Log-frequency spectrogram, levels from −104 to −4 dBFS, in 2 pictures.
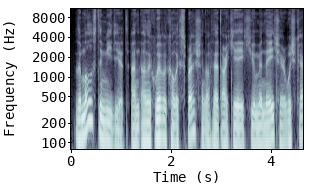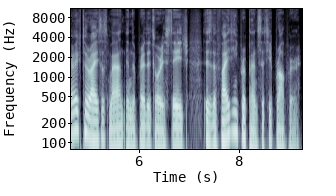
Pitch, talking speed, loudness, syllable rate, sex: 100 Hz, 150 wpm, -21 LUFS, 5.7 syllables/s, male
